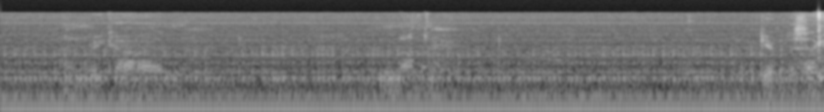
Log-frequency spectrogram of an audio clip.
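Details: Lennox pulse furnace lighting on retry after failing the first trial, unused about a year, insulated door fitted. Constant deep outboard-like throbbing rumble, steady without stumbling; normal pulse combustion.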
